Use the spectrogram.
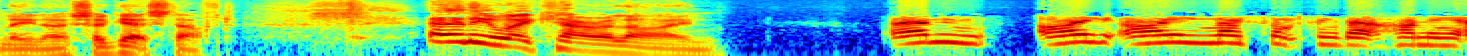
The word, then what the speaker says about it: Caroline: Caroline. What's the difference? It's spelled differently.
